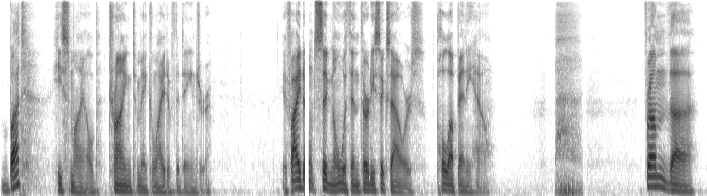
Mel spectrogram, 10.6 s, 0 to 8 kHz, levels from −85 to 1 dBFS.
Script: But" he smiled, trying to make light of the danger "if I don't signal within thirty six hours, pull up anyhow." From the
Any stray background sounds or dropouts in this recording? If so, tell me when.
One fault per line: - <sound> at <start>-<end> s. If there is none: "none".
- dropout at 4.6-4.6 s
- breath at 8.3-8.8 s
